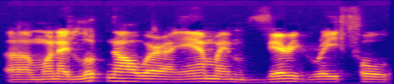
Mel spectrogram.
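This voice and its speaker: In a Brazilian Portuguese accent, a man speaks at medium pitch and a fairly quick pace, with fairly even intonation. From Brazil, São Paulo. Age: 30s. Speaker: dentist and materials scientist. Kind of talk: casual interview. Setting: video call.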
